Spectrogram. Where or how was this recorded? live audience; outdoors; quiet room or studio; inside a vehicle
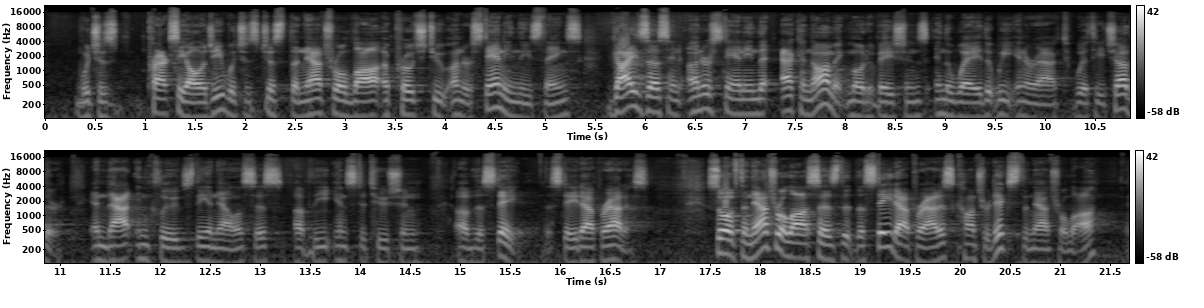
live audience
